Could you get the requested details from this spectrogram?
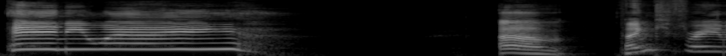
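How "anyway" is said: high, slow, drawn-out anyway; a long sung sigh of anyway to close the rant; sing-song anyway. Real, not acted. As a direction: stretch it out high and sing it like a sign-off. Ending the rant on one word.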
